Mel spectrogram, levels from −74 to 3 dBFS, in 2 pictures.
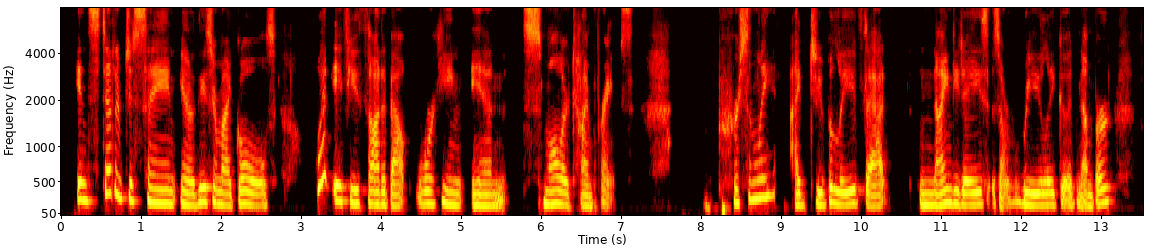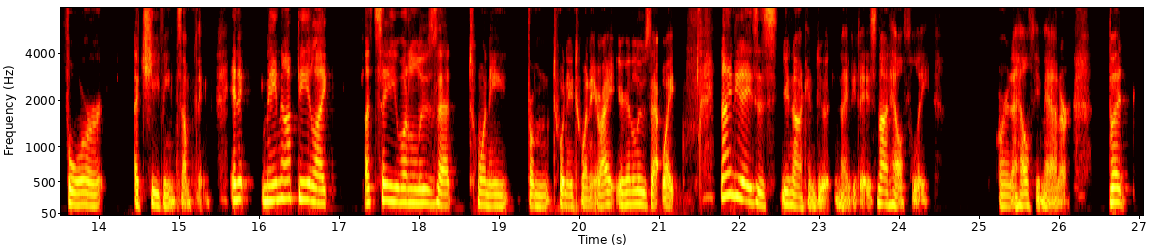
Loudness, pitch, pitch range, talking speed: -19 LUFS, 180 Hz, 165-210 Hz, 170 wpm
